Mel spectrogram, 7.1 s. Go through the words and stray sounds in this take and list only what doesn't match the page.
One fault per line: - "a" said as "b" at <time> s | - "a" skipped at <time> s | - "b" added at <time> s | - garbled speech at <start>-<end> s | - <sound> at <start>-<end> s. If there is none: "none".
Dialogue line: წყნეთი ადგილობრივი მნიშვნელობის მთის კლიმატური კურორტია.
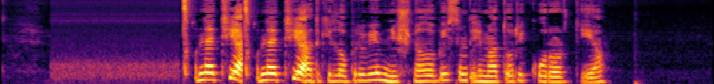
- "წყნეთი" added at 2.5 s
- "მთის" skipped at 4.6 s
